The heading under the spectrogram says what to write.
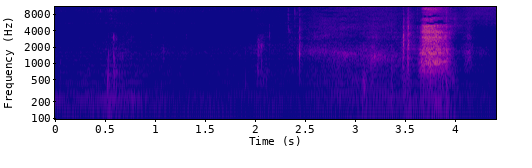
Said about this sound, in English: So I'm taking a sip of water for a second.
